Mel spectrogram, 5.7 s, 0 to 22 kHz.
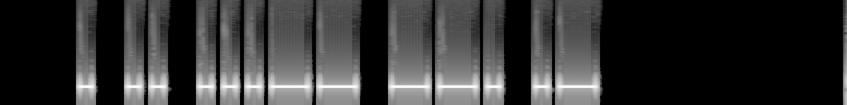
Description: Morse code, heard as a keyed tone, about 16 wpm, 700 Hz. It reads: EI3GA
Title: DXCC-100 Call Signs - 5 Characters - Repeated 2x - 15wpm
